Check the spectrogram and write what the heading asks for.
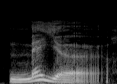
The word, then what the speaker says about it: meilleur: Meilleur. Okay, same thing here, I-double-L-Y, meilleur. Mieux.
